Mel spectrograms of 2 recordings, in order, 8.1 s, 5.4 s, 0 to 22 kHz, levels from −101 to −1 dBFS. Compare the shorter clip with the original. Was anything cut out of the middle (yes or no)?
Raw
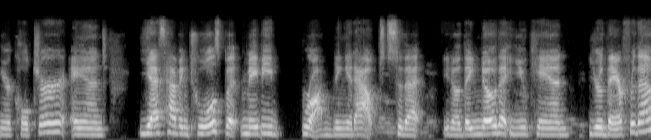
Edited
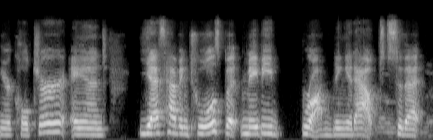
no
